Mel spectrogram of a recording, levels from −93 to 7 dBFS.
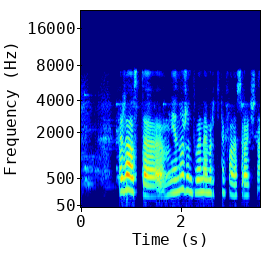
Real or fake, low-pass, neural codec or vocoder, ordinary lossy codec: real; 7.2 kHz; none; Opus, 64 kbps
